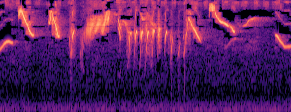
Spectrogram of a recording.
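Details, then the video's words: Short burst of yellow-fronted canary song with long downward-sweeping whistles, a fast stuttering series of chips near the middle, and a closing falling whistle. "Suara Burung - (Serinus Mozambicus) White-tipped Green Singers Singing"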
